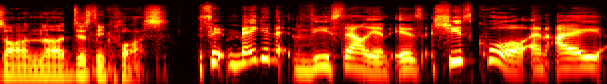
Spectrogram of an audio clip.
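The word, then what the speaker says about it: Megan Thee Stallion: Megan the stallions uh what I believe has pronounced Megan the stallion I have to say it like that I feel like I feel like an when I say that but I you're supposed to say like that right the stallion yes Megan V stallion she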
